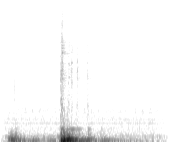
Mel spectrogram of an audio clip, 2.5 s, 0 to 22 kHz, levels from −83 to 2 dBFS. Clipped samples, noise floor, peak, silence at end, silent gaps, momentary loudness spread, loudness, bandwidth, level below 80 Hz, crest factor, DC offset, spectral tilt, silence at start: under 0.1%; -65 dBFS; -4 dBFS; 1.2 s; none; 24 LU; -26 LUFS; 1.1 kHz; -26 dBFS; 20 dB; under 0.1%; -8 dB/octave; 0.15 s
